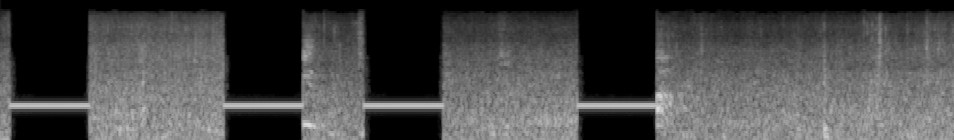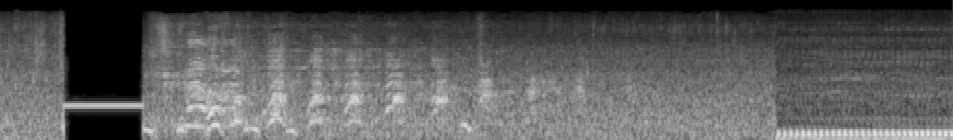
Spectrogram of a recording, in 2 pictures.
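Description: Censor bleeps: a steady single-pitch beep blanks out swearing five times in quick succession, with splashing and running river water between them, then excited voices. Near the end a steady engine hum cuts in.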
